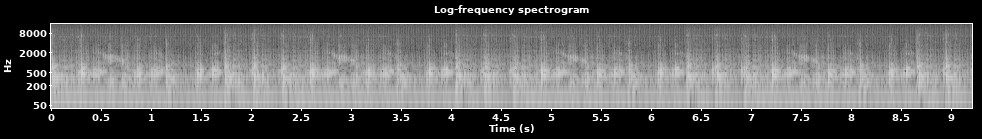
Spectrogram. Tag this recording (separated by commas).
Musical instrument, Music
